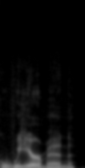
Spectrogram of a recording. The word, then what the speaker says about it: Weirman: For Natick, the left fielder, number 15, is pronounced Jack Weirman.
